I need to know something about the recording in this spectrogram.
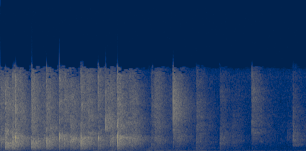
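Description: A guitar string is plucked as it is tuned.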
